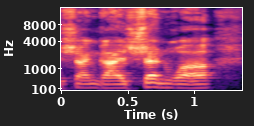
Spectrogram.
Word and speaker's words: Shanghai Shenhua: You know, his club in China, Shanghai Shenhua, that's how you pronounce it.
